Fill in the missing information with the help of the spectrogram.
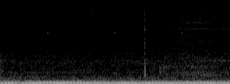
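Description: Steady low rumble of cars driving along a road with their hazard lights on, a continuous engine and tire drone with a faint rhythmic throb at moderate loudness.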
